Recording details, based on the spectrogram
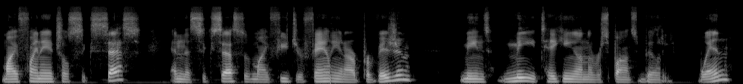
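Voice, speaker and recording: A man's voice: medium pitch, brisk, no echo, studio quality. A man in his twenties talking earnestly and casually as a podcast host, motivational in tone, with frequent fillers and restarts. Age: 20s. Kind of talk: casual monologue.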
